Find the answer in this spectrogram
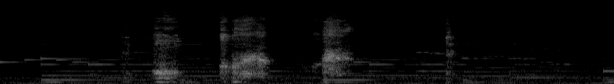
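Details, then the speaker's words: Adult streamer who is still unwell, coughing hard away from the microphone ("coughing my lungs out"), captured during a livestream when the mic failed to mute. "Don't mind me. I was just coughing my lungs out."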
